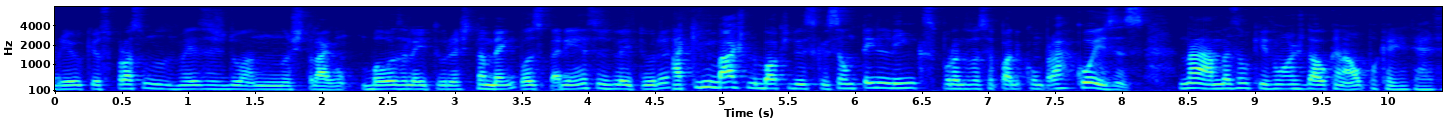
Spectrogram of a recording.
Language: Portuguese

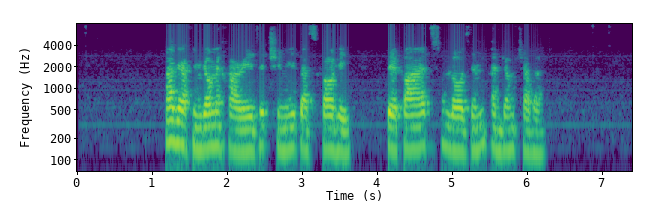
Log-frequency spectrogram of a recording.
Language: Persian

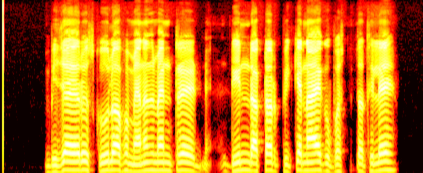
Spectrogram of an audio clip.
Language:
Odia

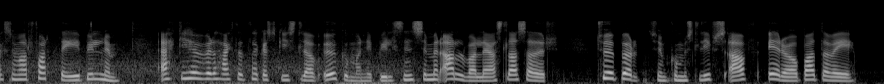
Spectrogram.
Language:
Icelandic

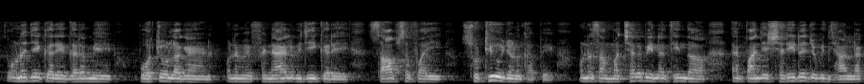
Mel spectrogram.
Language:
Sindhi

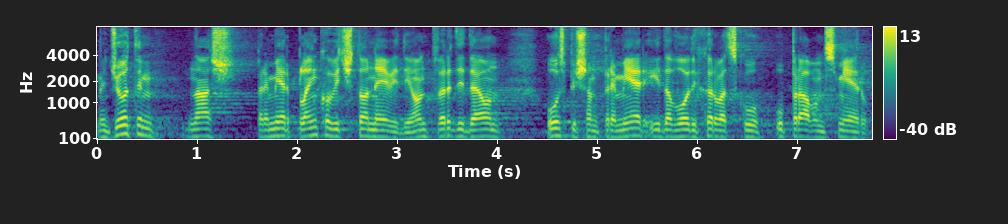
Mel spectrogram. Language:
Croatian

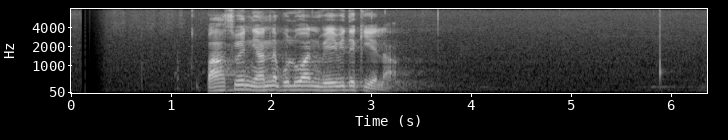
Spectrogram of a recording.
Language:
Sinhala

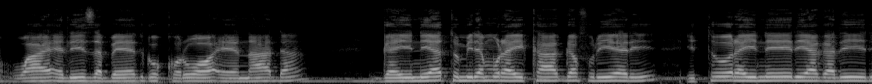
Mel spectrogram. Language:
Romanian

